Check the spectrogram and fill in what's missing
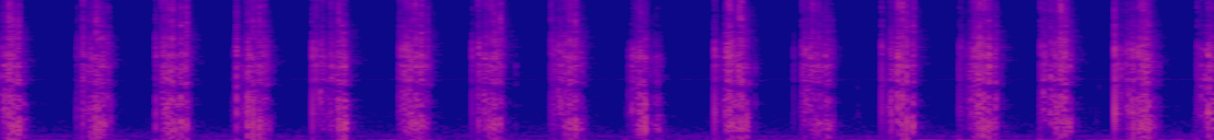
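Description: Long nails scratch quickly across the textured back of a pink-gold, pyramid-studded plastic hair brush with a hollow shell, held in hand. The result is a steady run of short, bright, raspy scrapes, each a separate burst of hissy texture with a faint low body and almost no ring. The strokes come in a fast, slightly uneven rhythm with quiet gaps between them.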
